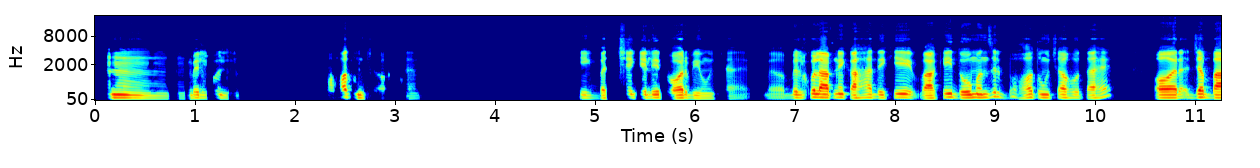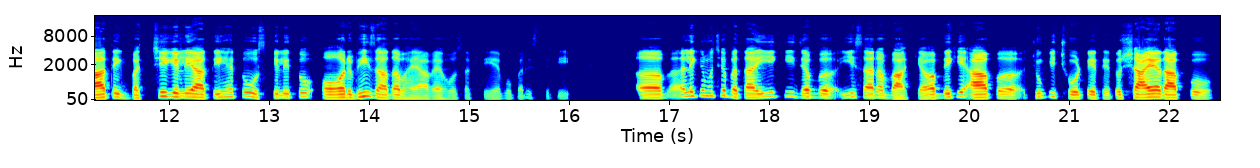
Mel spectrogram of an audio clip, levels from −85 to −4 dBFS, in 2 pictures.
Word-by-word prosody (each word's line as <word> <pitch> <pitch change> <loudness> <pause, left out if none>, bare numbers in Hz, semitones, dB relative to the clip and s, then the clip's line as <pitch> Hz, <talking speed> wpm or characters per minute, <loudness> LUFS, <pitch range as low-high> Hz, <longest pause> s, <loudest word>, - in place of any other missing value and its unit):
हुँ, 120 -5 0 0.2
बिल्कुल। 130 -1 -8 1.0
बहुत 165 +8 -2
ऊँचा 130 - -9
होता 110 0 -28
है। 110 - -29 1.6
एक 125 -3 -11
बच्चे 140 +5 -8
के 145 -2 -5
लिए 140 +1 -1
तो - - -9
और 130 +1 +4
भी 120 -1 -8
ऊँचा 110 -2 -16
है। - - -24
अ, - - -22
बिल्कुल 140 +3 +1
आपने 150 +1 +6
कहा 140 +1 0
देखिए 140 +3 -1
वाक़ई 120 +7 +3
2 135 -2 +2
मंजिल 150 +5 -1
बहुत 145 +4 -5
ऊँचा 140 0 -2
होता 130 -2 -3
है, 180 - -8 0.4
और 135 +1 +5
जब 150 -3 +4
बात 140 +3 +7
एक 150 -6 -4
बच्चे 125 +11 -2
के 180 -1 +3
लिए 165 0 +1
आती 150 +1 +3
है 180 +1 -5
तो 190 +1 -5
उसके 155 +1 -8
लिए 160 0 -5
तो 180 +3 -9 0.2
और 145 +1 +3
भी 180 +7 0
ज़्यादा 140 -4 0
भयावह 110 -2 -8
हो 110 0 -16
सकती 105 0 -27
है 110 - -16
वो 110 +1 -23
परिस्थिति। - - -27 0.7
अ, - - -6
ब 150 -1 +1
लेकिन 210 +3 -3
मुझे 225 +2 -6
बताइए 165 +1 -1
कि 200 +1 -15
जब 160 -2 -2
ये 175 +4 -9
सारा 160 -1 -1
वाक्या 110 +2 -1
हुआ 140 +1 +2
अब 140 - -18
देखिए 165 +4 -2 0.2
आप 145 0 +4
क्योंकि 160 +7 -7
छोटे 140 -3 -4
थे 125 - -10
तो 140 +2 -7
शायद 150 +1 +6
आपको 135 -2 +3
140 Hz, 185 wpm, -22 LUFS, 125-160 Hz, 1.6 s, बात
